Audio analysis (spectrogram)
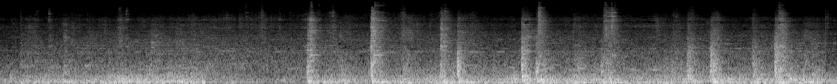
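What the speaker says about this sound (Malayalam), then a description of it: "ഹിസാർ AC എക്സ്പ്രസിൻ്റെ 2ാമത്തെ സ്റ്റോപ്പായ ഷൊർണൂർ ജംഗ്ഷനിലേക്ക് പ്രവേശിച്ചുകൊണ്ടിരിക്കുകയാണ്." The Hisar AC Express rolls into Shoranur Junction, its wheels beating a loud, rhythmic clickety-clack over rail joints above a continuous low rumble.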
